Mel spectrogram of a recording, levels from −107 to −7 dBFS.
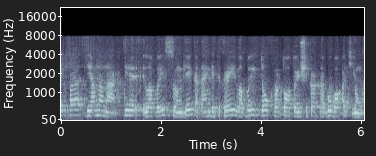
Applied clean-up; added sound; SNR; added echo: neural separator model SepFormer DNS4.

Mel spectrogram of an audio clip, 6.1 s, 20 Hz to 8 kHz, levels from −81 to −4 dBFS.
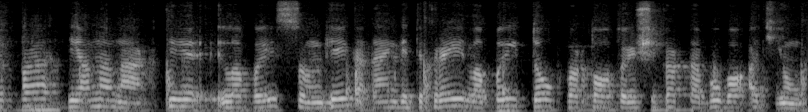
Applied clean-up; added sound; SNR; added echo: neural mask model RNNoise.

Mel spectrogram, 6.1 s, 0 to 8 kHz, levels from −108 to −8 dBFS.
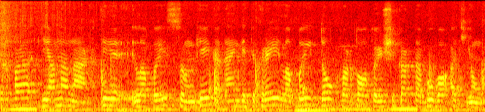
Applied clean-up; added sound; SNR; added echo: none; Walk, footsteps + Hiss; 4 dB; none.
